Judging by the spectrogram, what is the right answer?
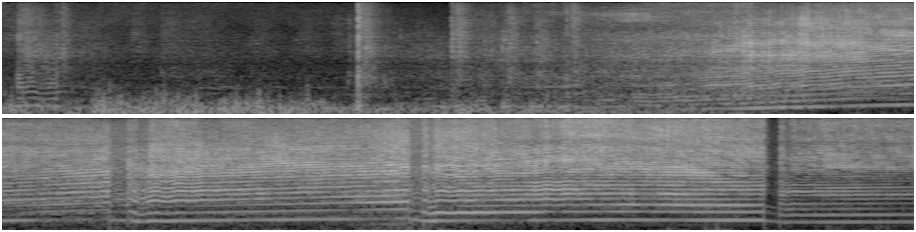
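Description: Rally car approaching at full throttle, its engine note climbing and breaking twice as it shifts up through the gears. The pitch drops sharply as it passes close by.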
